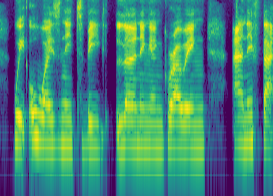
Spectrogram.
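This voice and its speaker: In a dry, close sound with no echo and a quiet background, a woman speaks at a moderate pace with a fairly low pitch and monotone, flat intonation. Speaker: podcast host, primal health coach. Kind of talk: podcast conversation.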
